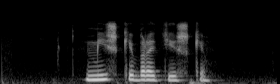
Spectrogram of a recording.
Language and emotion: Russian, neutral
